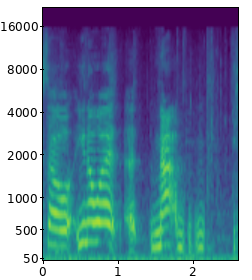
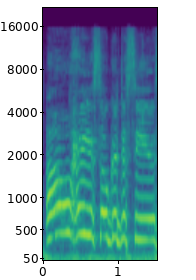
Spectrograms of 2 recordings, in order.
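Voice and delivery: cheery greeting; 7 semitones higher than usual. Retold or imitated. Employee greeting customer warmly.

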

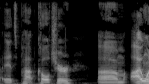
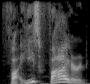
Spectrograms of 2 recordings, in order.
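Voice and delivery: mock outrage; 6 semitones higher, 5 dB louder than usual. Mock firing.

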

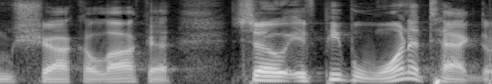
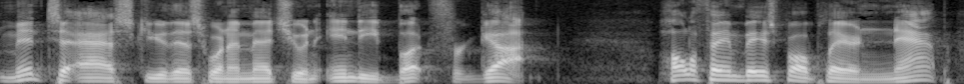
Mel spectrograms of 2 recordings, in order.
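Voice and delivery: ordinary delivery

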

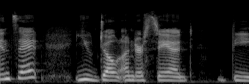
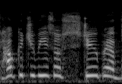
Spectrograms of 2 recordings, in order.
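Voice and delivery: incredulous; 11 semitones higher than usual. Retold or imitated. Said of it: "everyone was like".

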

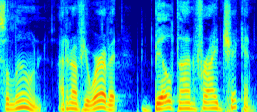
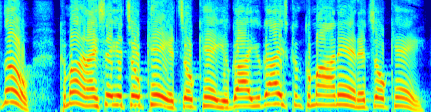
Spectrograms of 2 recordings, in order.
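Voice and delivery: put-on high, loud pushy drunk; drunken insisting; 9 semitones higher, 6 dB louder than usual. Bubba pushing the fence open for them, loud insisting. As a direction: holler like a drunk who won't be refused.

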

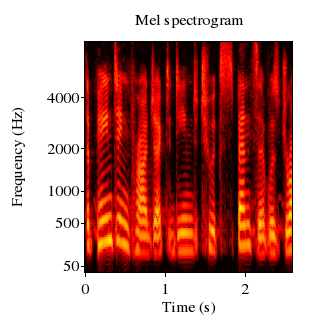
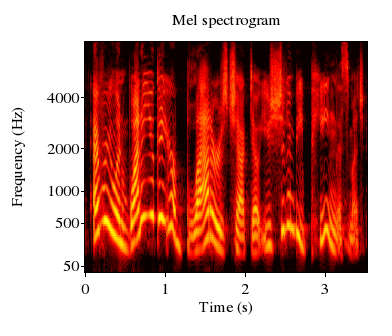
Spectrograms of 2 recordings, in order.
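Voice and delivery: higher, loud hammed-up telling-off; mock scolding; 6 semitones higher, 4 dB louder than usual. She tells all of Paris to get their bladders checked, loudly. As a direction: scold the whole city like a fussy nurse.

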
